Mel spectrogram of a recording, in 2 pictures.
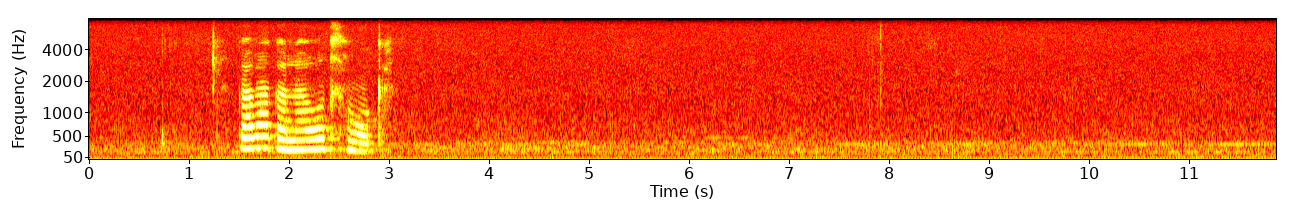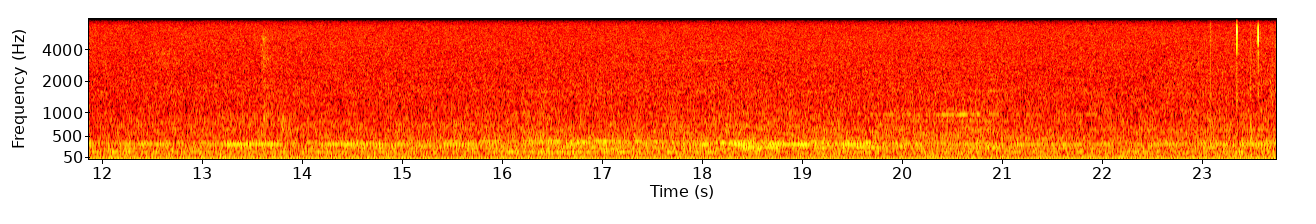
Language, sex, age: Northern Sotho, female, 27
